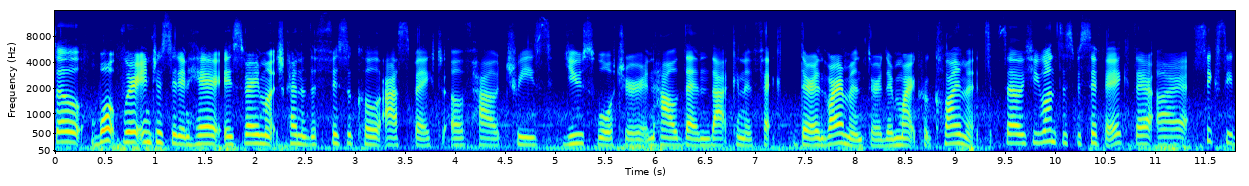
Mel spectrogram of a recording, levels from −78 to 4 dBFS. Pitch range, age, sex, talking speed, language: 185-225 Hz, 20-39, female, 200 wpm, English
